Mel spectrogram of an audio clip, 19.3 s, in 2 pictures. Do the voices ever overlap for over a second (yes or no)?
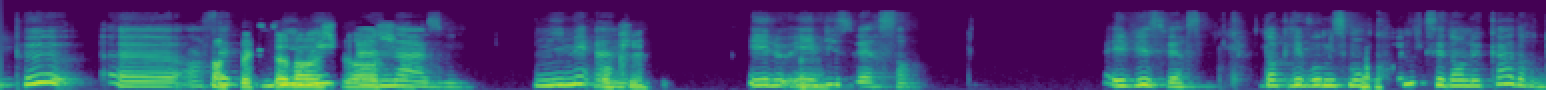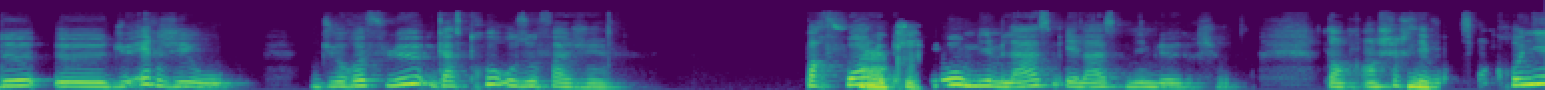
yes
